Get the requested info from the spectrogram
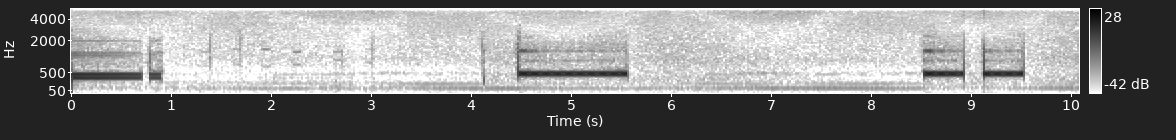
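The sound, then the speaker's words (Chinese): Quick beeps of a phone number being dialed on a telephone, followed by two long electronic ringing tones with pauses between them, the call going unanswered. Clear, with no voices. “我打电话睇下佢傻妹做紧啲咩先。”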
